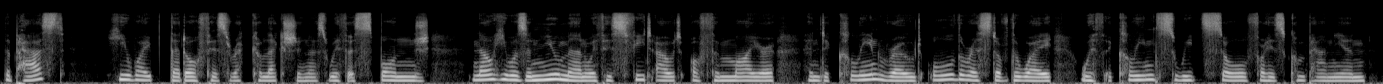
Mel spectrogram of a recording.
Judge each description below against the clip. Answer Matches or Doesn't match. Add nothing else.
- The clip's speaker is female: Matches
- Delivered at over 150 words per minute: Matches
